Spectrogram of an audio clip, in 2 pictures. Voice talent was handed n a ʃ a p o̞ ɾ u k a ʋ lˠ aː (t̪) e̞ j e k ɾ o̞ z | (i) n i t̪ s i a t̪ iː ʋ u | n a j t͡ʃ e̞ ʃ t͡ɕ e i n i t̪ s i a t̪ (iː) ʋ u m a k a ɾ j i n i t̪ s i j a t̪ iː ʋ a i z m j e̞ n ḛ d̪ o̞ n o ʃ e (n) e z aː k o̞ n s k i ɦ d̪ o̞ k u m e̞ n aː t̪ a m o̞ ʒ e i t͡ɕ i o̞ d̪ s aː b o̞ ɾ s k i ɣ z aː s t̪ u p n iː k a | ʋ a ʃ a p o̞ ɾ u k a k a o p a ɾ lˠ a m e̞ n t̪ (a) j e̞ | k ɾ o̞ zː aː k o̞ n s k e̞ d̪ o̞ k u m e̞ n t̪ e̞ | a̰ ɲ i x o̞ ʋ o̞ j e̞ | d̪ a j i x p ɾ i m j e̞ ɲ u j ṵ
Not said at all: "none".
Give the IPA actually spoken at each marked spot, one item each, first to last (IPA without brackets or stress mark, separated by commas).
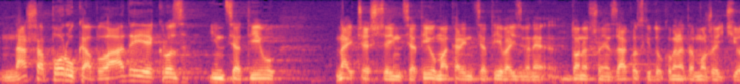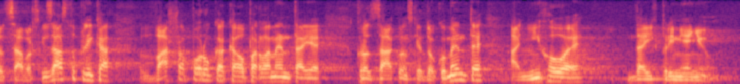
d̪, i, iː, ɲ, a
